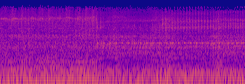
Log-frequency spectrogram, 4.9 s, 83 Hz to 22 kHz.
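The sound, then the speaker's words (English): Engines are fired up and idle at 5:32 a.m., within earshot of the Parker Apartments, in a steady, low, throbbing drone that holds at an even loudness throughout, with a faint higher hum riding on top and no voices. “The engine was broken, and so, you know, they're firing up engines.”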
